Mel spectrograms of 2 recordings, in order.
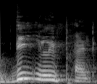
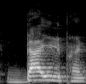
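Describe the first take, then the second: First: The article is said with a long 'ee' vowel. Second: The article is said with a short 'uh' vowel. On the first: The speaker calls it right. "इसको दी elephant कहेंगे" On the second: The speaker calls it wrong. "इसको नहीं कहेंगे"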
